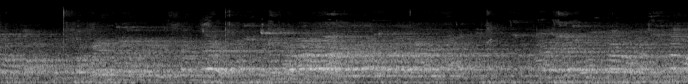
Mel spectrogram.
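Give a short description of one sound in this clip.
Men call out to each other in a large echoing hall.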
